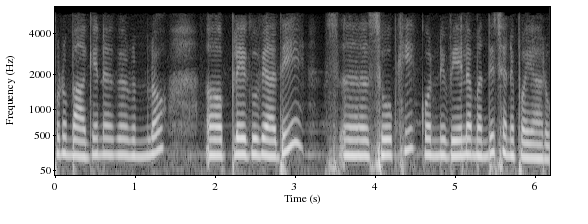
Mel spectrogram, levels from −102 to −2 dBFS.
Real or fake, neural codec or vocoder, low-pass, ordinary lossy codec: fake; codec, 16 kHz in and 24 kHz out, 1 kbps, XY-Tokenizer; 5.4 kHz; MP3, 48 kbps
